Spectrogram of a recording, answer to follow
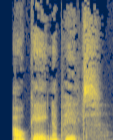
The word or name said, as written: afghanerpels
